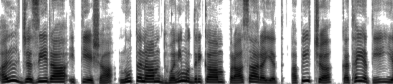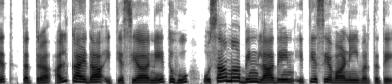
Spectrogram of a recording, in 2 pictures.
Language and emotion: Sanskrit, neutral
